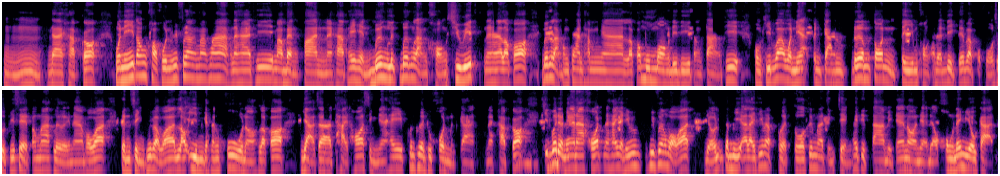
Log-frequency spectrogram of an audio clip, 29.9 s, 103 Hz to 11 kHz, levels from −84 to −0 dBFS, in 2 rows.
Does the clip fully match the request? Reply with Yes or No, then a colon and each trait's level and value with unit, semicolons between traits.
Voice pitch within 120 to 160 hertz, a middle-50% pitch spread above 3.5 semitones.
Yes: low, 135 Hz; average, 4.2 semitones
